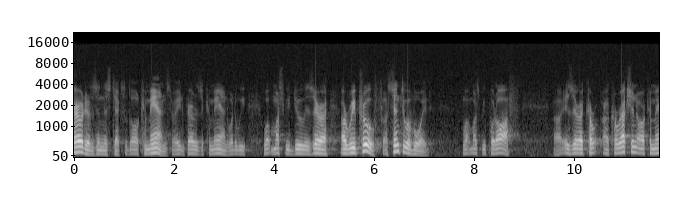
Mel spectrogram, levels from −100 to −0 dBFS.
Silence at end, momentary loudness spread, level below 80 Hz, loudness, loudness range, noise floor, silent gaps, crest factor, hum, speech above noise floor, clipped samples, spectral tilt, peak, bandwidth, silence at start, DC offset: 0 s; 15 LU; -74 dBFS; -31 LUFS; 7 LU; -65 dBFS; none; 20 dB; none; 36 dB; under 0.1%; -8.5 dB/octave; -10 dBFS; 15 kHz; 0 s; under 0.1%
